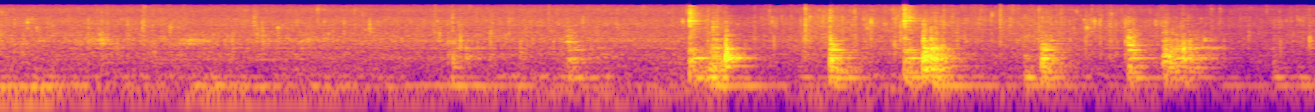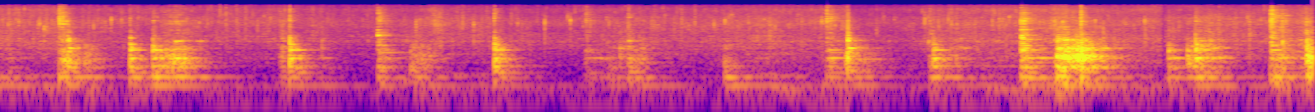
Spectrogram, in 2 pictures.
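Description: Cashews, urad dal, green chilies and ginger frying in ghee in a nonstick kadai, with a steady sizzle. From about three and a half seconds in, a steel spatula stirs the pan with quick, irregular scrapes and taps.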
